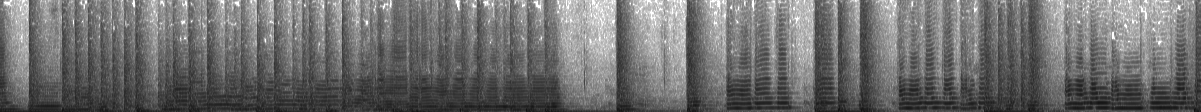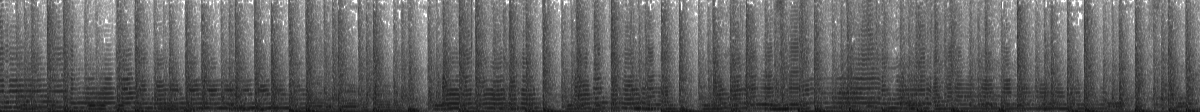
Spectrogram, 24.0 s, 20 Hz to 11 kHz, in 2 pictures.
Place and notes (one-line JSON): {"title": "Trubaci u Knez Mihajlovoj, Belgrade", "date": "2011-06-15 17:10:00", "latitude": "44.82", "longitude": "20.45", "altitude": "115", "timezone": "Europe/Belgrade"}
